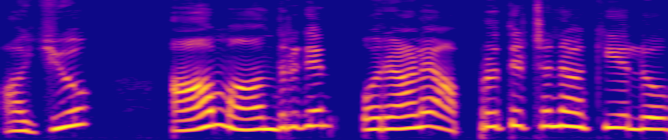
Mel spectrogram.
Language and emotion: Malayalam, surprised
